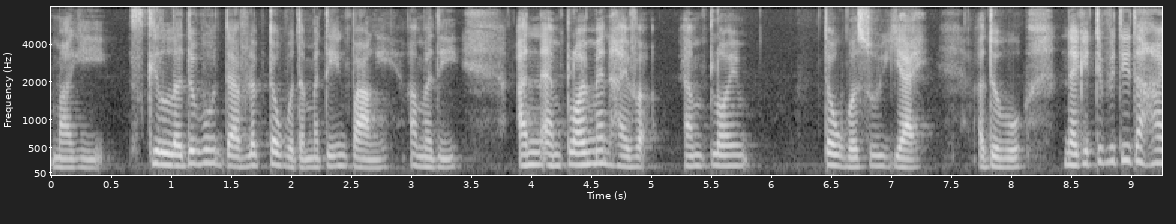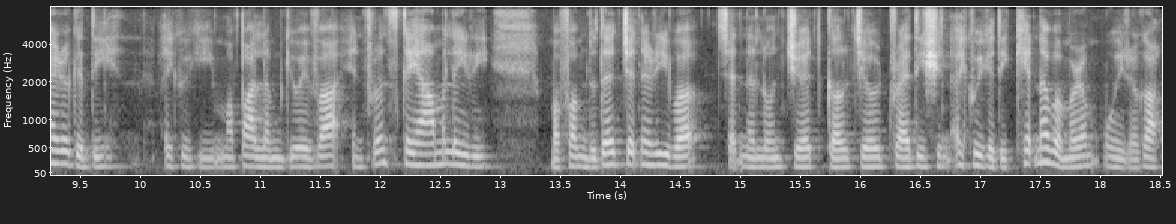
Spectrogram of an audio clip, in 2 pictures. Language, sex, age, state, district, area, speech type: Manipuri, female, 30-45, Manipur, Imphal West, urban, spontaneous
